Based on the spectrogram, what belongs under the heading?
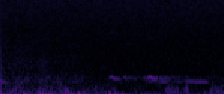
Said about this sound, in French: Et j'espère que tu l'entends, il y a un coucou qui m'accompagne, c'est trop cool.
